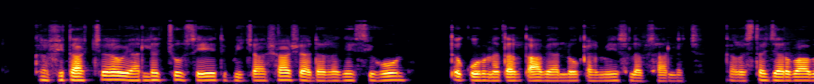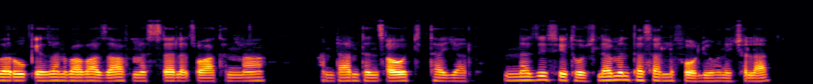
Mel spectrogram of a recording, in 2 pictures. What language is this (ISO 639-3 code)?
amh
